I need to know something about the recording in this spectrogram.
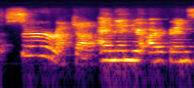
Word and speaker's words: sriracha: I only found out recently that it's spelled SR. Sriracha. Yeah. I thought it was sriracha.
